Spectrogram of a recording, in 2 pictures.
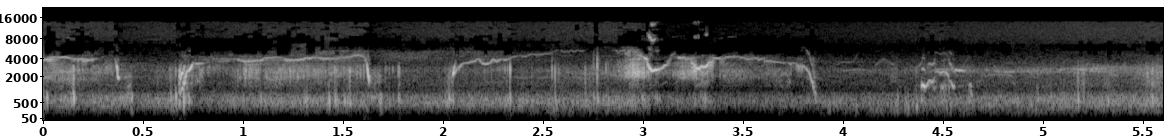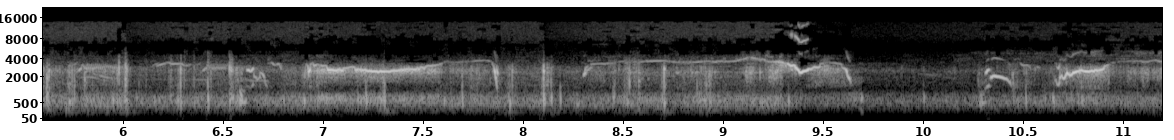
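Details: At a Latvian white-tailed eagle nest on 23 June 2018, mid-afternoon feeding time: repeated high, thin whistled squeals, some level and some dropping, interspersed with clicking and scraping sounds through most of the stretch.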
